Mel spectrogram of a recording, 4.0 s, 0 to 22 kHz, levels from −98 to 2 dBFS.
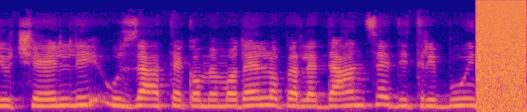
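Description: Samples built from the wrong bytes, from 3.58 s to the end at 3.95 s: the bytes of each sample are assembled out of order or misaligned, so rapidly changing low bits dominate the values, and the final speech turns into loud, harsh broadband noise.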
